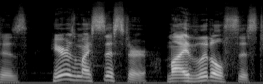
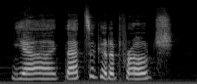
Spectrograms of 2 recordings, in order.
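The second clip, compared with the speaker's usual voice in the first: very high, squeaky, stammering dog-toy voice; 11 semitones higher than usual. Answering what you find sexy, calling it just a joke: very high squeaky voice. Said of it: "My voice is so high it sounds like a squeaky dog toy".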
